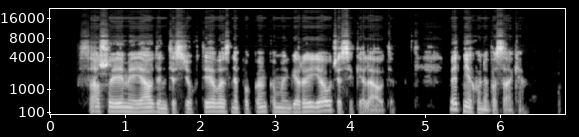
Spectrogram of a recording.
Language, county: Lithuanian, Marijampolė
